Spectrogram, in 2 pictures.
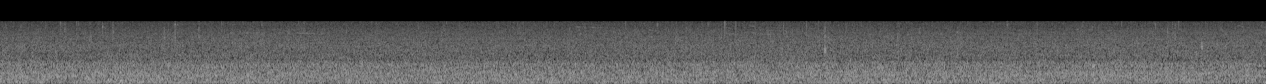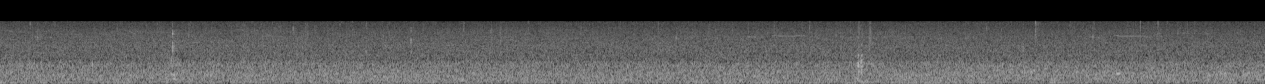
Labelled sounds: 20.4	20.8	Pacific white-sided dolphin, 3.7 to 3.9 kHz
23.8	24.2	Pacific white-sided dolphin, 3.5 to 3.9 kHz

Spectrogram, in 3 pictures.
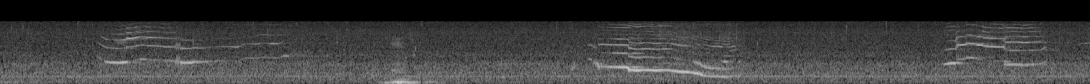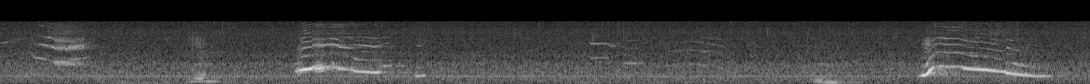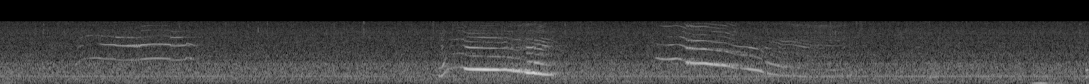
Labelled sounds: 1.1	1.8	humpback whale, 3.9 to 6.1 kHz
2.2	3.1	humpback whale, 1.2 to 6.8 kHz
5.9	7.2	humpback whale, 0.78 to 7.0 kHz
9.4	10.5	humpback whale, 0.84 to 6.8 kHz
10.8	11.8	humpback whale, 0.88 to 3.9 kHz
13.9	14.8	humpback whale, 0.78 to 6.8 kHz
16.8	18.0	humpback whale, 1.7 to 2.7 kHz
20.2	21.2	humpback whale, 0.78 to 6.1 kHz
22.6	23.8	humpback whale, 1.1 to 6.4 kHz
26.3	27.4	humpback whale, 0.78 to 6.4 kHz
28.3	30.2	humpback whale, 0.78 to 7.0 kHz

